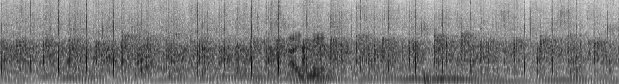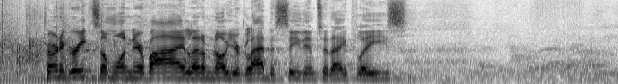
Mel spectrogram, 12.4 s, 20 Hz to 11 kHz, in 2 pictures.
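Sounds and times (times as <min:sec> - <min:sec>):
audience clapping hands in praise and worship: 0:00.0 - 0:08.3
speech: 0:02.9 - 0:03.5, 0:06.6 - 0:10.4.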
